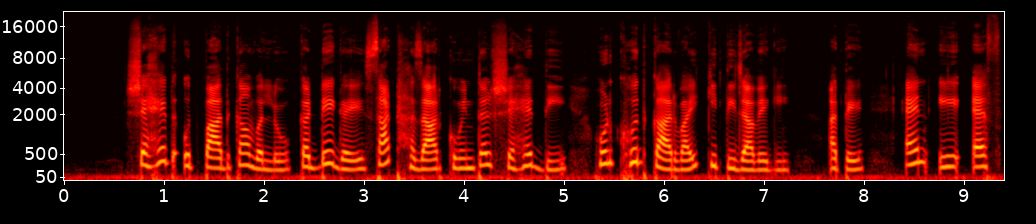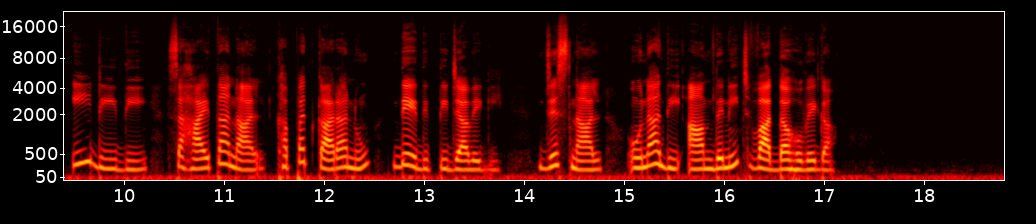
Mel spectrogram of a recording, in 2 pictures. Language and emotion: Punjabi, neutral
